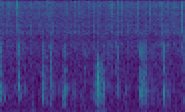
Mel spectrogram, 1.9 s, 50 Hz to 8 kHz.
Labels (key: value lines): label: biophony, sea urchins (Echinidae)
recorder: SoundTrap 600 or HydroMoth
